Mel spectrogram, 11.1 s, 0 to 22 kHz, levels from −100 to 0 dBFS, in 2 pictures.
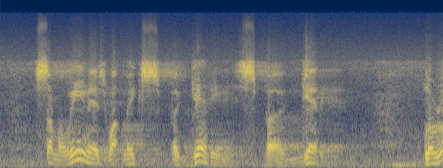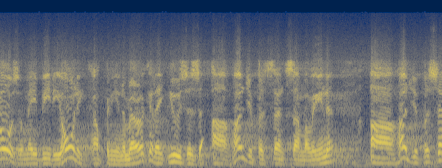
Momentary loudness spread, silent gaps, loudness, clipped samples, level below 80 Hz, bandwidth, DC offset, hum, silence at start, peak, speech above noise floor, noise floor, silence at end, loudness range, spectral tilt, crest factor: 16 LU; none; -14 LUFS; under 0.1%; -42 dBFS; 14 kHz; under 0.1%; none; 0 s; 0 dBFS; 20 dB; -35 dBFS; 0 s; 4 LU; -4.5 dB/octave; 16 dB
